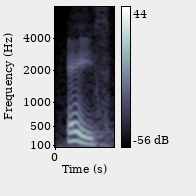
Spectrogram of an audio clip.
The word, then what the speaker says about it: eis: The word unto is eis, E-I-S, is the way to pronounce it.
